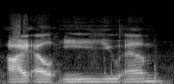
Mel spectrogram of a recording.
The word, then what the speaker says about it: ileum: half feet give or take make sure you spell it i l e u m not ili if you do i l i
